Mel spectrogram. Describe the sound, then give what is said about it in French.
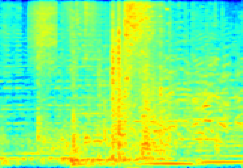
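A chair is thrown and crashes during a brawl at a wedding: several loud wooden thwacks and smashing impacts in quick succession, over a dense, chaotic background of scuffling and muffled voices. “Non, mais là, ce qui part, c'est juste c'est une chaise.”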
